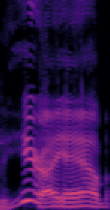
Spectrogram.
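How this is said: The voice cracks mid-phrase.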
